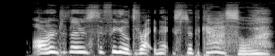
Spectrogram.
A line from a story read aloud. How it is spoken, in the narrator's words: She gasped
